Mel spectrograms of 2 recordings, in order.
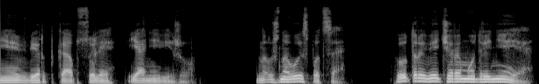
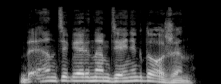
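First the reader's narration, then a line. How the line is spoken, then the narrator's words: Angry wheeze. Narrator (Russian): зло просипел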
